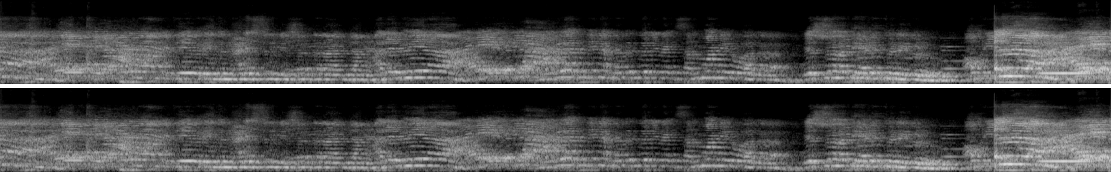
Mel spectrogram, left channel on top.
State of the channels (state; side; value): identical; both; correlation 1.00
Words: ದೇವರು ಇದು ನಡೆಸಲಿಕ್ಕೆ ಶಕ್ತನಾಗಿದ್ದಾನೆ. ಹಲ್ಲೆಲೂಯಾ. ದಿನ ಗದಗದಲ್ಲಿ ನನಗೆ ಸನ್ಮಾನ ಇರುವಾಗ ಎಷ್ಟೋ ಅಡೆತಡೆಗಳು ಅವ್ರು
